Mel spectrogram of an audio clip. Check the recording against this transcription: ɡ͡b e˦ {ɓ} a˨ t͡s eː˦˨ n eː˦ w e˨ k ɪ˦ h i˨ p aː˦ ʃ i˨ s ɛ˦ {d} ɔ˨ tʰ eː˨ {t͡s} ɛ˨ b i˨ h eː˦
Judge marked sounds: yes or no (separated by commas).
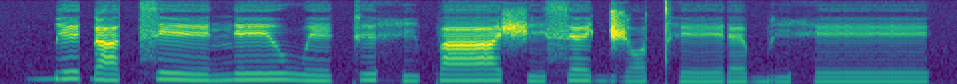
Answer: no, no, no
